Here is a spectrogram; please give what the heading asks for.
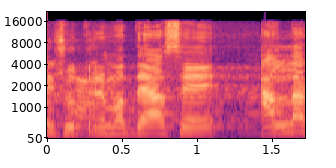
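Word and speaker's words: الله: নং সূত্রের মধ্যে আছে আল্লাহ শব্দের ডাইনে জবর বা পেশ হলে আল্লাহ শব্দের লামকে মোটা করে পড়িতে হয় আল্লাহ শব্দের লামটাকে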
